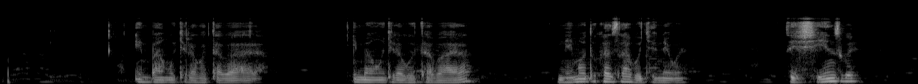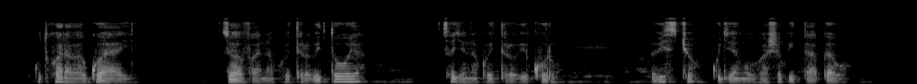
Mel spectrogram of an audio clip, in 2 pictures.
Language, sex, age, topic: Kinyarwanda, male, 18-24, health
